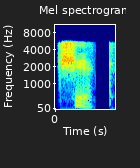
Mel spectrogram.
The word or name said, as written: chick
